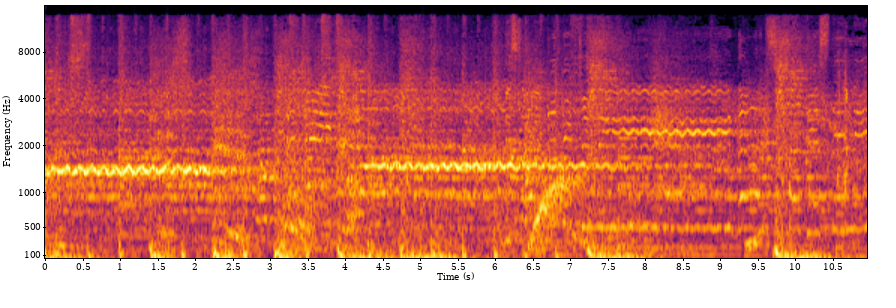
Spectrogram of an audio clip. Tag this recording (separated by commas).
Music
